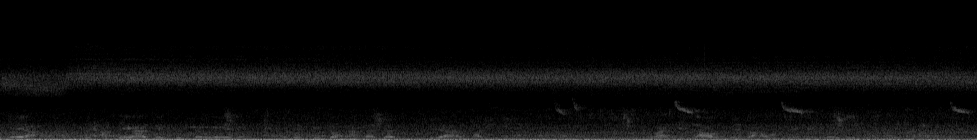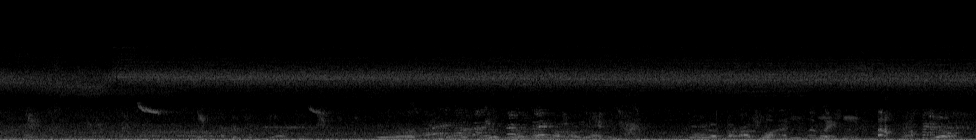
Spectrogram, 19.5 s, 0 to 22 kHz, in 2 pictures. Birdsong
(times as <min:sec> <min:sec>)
0:00.0 0:15.5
